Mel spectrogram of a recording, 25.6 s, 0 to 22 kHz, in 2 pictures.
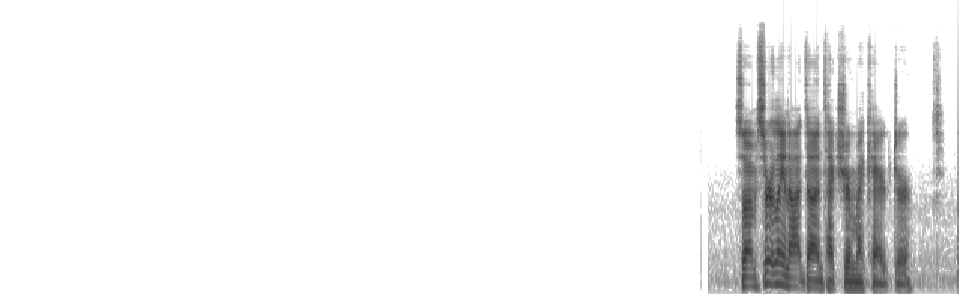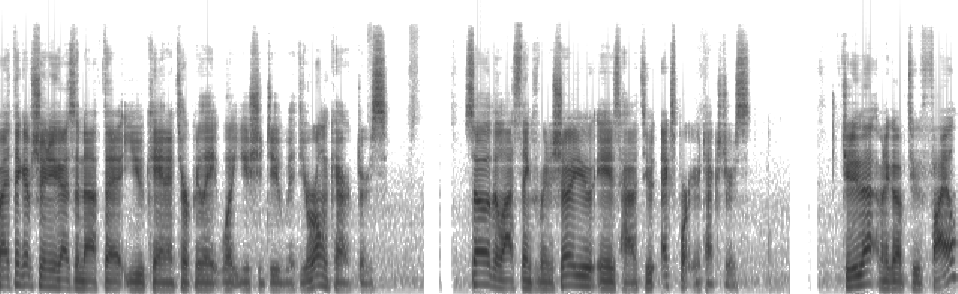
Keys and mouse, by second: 3.9 middle click, 4.3 right click.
